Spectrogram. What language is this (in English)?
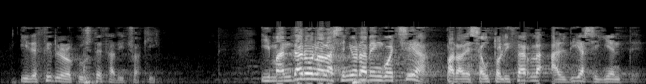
Spanish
